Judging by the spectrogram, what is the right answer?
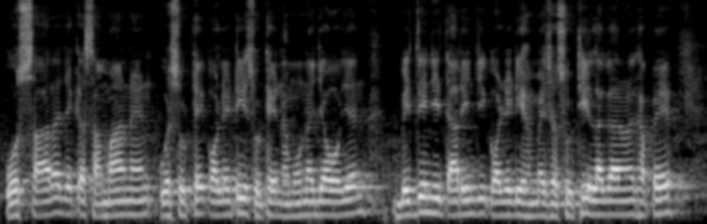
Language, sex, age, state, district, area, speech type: Sindhi, male, 45-60, Maharashtra, Mumbai Suburban, urban, spontaneous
